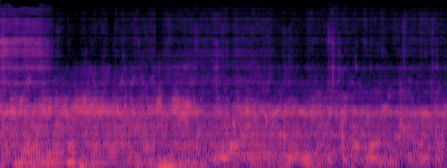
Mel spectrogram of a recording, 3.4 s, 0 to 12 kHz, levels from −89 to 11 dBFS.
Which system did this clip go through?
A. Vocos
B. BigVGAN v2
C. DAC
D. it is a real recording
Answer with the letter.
A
